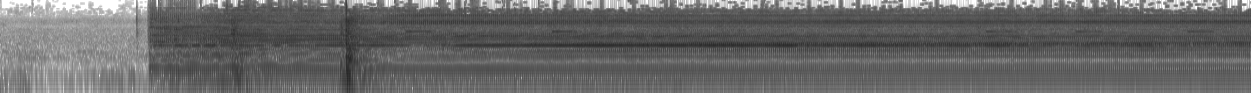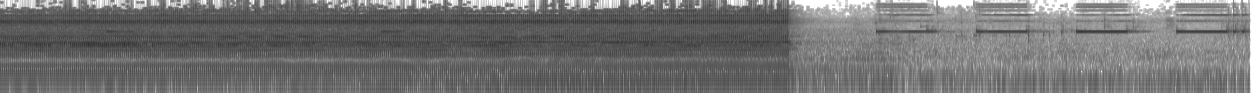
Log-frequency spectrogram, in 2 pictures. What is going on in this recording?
The dishwasher was running. I turned on the coffee machine, then I programmed the microwave and turned it on.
